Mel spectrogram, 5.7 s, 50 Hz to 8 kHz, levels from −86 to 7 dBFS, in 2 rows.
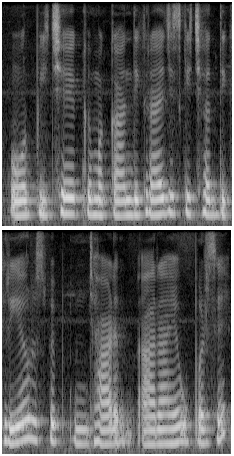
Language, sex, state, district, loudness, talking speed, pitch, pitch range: Hindi, female, Jharkhand, Sahebganj, -14 LUFS, 220 wpm, 205 Hz, 195-220 Hz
